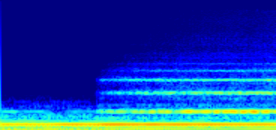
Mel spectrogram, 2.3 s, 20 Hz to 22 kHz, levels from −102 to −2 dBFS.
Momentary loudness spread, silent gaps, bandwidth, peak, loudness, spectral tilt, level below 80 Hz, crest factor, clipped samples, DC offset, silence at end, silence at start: 4 LU; none; 3 kHz; -22 dBFS; -33 LUFS; -12 dB/octave; -44 dBFS; 10 dB; under 0.1%; under 0.1%; 0 s; 0 s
